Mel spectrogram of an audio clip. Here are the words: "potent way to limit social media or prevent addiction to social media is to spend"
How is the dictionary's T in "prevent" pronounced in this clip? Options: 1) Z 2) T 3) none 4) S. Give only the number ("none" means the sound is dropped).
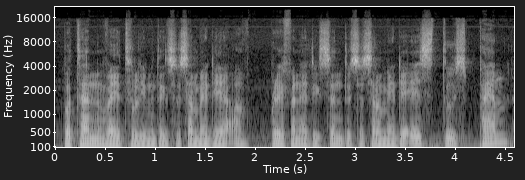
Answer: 3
